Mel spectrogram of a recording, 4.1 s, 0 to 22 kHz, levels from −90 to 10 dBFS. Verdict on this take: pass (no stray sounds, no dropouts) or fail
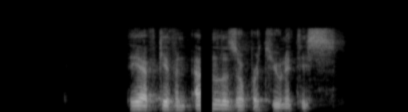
fail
